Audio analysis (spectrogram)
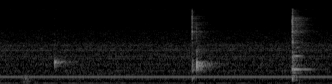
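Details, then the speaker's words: Sonoff Basic ESP8266 relay box as Telegram-controlled smart garage door opener, triggered to open or close: two crisp single clicks about a second apart over a faint steady hum; relay switching normally. "So you heard the clicking noise, and it will also send a message that the garage door was moved successfully."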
